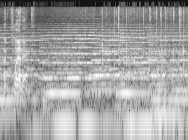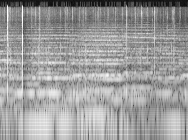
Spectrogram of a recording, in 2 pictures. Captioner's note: audience clapping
